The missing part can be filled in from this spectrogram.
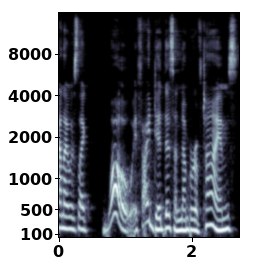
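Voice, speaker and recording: A woman with a somewhat breathy voice is heard in a very clean recording with a silent background. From Nova Scotia, Canada. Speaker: filmmaker and actress. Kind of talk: interview. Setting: podcast.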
